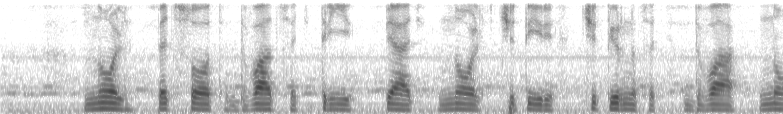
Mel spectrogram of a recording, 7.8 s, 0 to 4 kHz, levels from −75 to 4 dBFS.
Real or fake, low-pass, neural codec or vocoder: real; 3.6 kHz; none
